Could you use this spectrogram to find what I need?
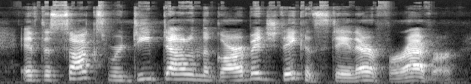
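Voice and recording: Ordinary pitch variation runs through this passage, which is reading aloud in a natural voice.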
